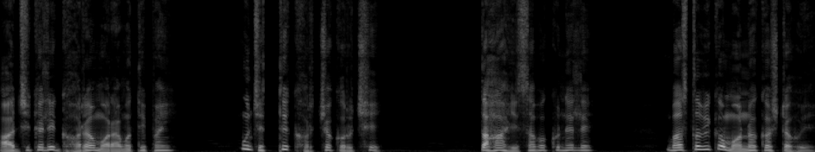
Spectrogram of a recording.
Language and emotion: Odia, sad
